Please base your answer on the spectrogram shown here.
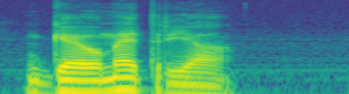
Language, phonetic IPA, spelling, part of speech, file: Polish, [ˌɡɛɔ̃ˈmɛtrʲja], geometria, noun, Pl-geometria.ogg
